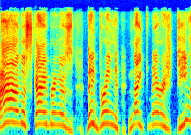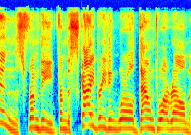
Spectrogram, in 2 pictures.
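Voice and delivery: frantic, terrified, high, drawn-out panicked wailing. A narrator voices the kobolds panicking at the strangers, panicked kobold screaming. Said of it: "the kobolds start screaming".

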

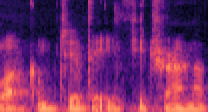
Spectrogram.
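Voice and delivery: whispering. Opening the podcast episode, whispering. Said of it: "you're whispering at them".

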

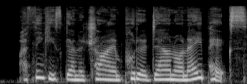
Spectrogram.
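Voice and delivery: plain reading voice

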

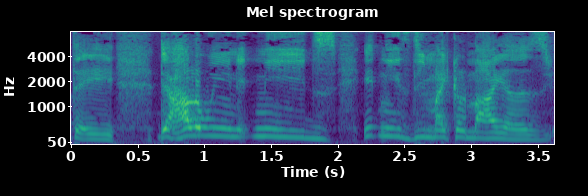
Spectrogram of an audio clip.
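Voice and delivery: put-on, bad Italian accent. Quoting Mustafa Akkad about Halloween, in a horrible Italian accent. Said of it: "That's a horrible Italian accent".

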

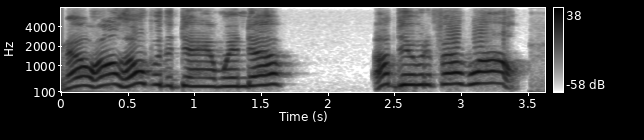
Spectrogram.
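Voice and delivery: put-on very high, loud, huffy, heavy Texas accent. Describing grown men arguing over opening a window: extremely thick Texas accent. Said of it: "extremely thick Texas accents being like".

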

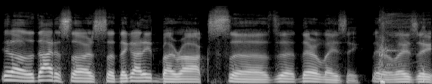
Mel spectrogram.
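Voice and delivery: put-on rambling, repetitive politician stump-speech delivery. Joking about dinosaurs being eaten by rocks: Trump voice. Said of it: "trying to do a Trump impression".

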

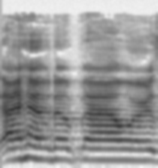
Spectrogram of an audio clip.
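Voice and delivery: very loud, high, slow, drawn-out tearful wail, acted. Retelling a crying character's line: imitating a character crying.

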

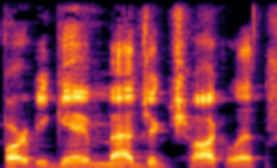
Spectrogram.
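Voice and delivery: ordinary talk, nothing marked

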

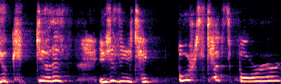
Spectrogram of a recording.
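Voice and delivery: shrill, high, pushing yell. Speaker retelling pushing on up a hill, retelling yelling at herself. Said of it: "So I just started like yelling at myself".

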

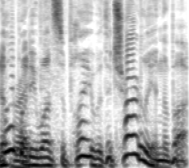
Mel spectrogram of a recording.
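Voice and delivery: put-on toy character voice, swooping in pitch. Describing the misfit toys film, Charlie-in-the-Box voice. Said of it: "I told you I would do that voice".

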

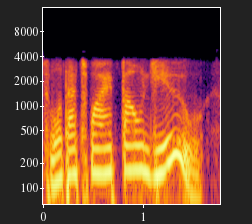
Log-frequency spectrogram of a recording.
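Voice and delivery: high, put-on punk-rock screaming. Retelling the opening of a memoir, a call to a suicide hotline: imitating someone screaming. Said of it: "And he just screams".

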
